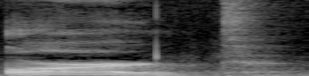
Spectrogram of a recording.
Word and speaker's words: aren't: No, there aren't good restaurants. 자, there aren't 해서 t가 있지만 t 발음은 사실 크게 들리지 않습니다.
